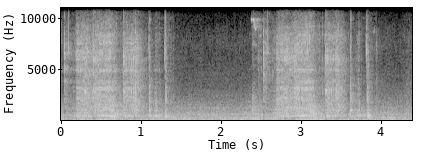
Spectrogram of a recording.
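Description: A Juki DDL 8000A single-needle industrial sewing machine runs in bursts, its rapid mechanical clatter starting and stopping close by, with no talk over it.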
